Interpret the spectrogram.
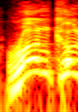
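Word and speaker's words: Ranko: It's spelled R-A-N-K-O. R-A-N-K-O, but pronounced Ronco steel.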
